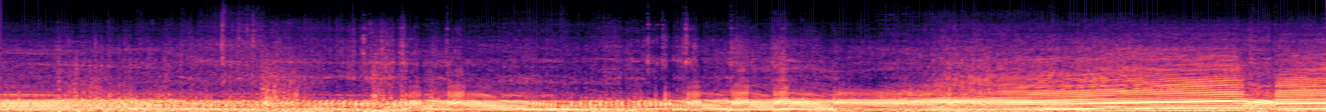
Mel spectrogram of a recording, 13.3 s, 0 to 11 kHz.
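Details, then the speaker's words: Apollo RFZ 125 X18 pit bike, after swapping the stock carburetor for a new NIBBI PE22 22 mm carb (briefly adjusted), ridden under load: small single revs up cleanly, pitch climbing smoothly with no popping or bogging; healthy acceleration. "Wow. Woke it right up. Unbelievable."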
